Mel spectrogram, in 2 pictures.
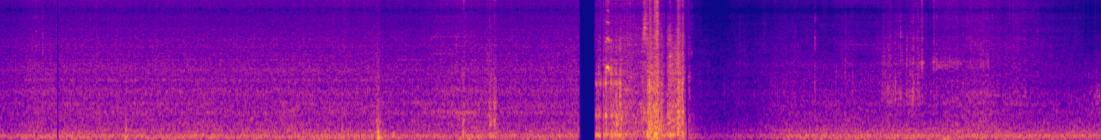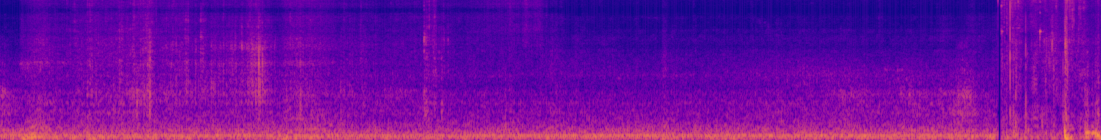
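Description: Dodge Magnum's engine running with a steady low hum as the car comes off a tow dolly. A short loud burst of noise comes about six seconds in.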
